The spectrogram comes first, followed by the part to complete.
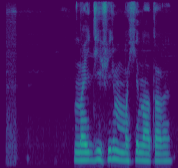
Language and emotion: Russian, neutral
